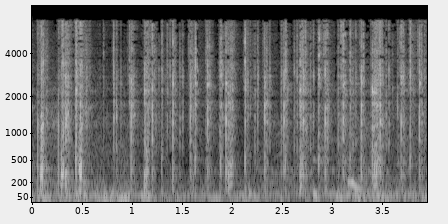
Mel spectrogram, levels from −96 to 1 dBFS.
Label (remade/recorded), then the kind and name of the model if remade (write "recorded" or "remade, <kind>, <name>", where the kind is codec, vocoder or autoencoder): remade, codec, DAC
